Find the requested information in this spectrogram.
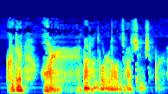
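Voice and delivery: soft, whispered amazement; near-whisper with a stretched emphasis; hushed awe. Real, not acted. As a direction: drop to a breath to marvel at it.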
